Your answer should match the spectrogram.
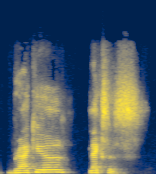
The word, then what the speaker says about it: brachial plexus: like to understand from you is what is brachial plexus am i pronouncing it correct yeah yes awesome and brachial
